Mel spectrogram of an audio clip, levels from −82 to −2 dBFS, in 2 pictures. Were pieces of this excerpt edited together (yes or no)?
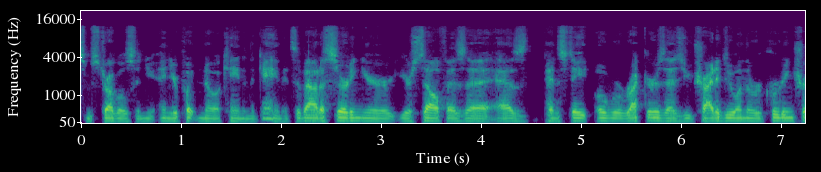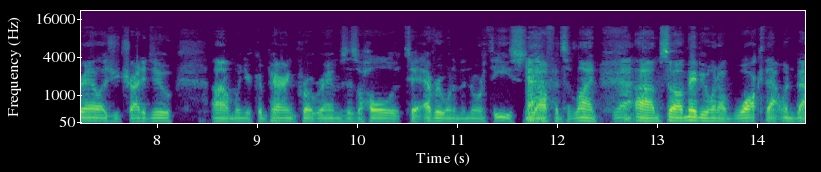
yes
